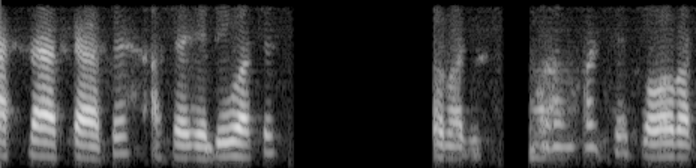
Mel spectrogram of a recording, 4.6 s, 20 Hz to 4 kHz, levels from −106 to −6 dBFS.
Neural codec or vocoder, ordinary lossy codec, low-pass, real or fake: codec, 24 kHz, 0.9 kbps, WavTokenizer, medium speech release version 2; none; 3.6 kHz; fake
